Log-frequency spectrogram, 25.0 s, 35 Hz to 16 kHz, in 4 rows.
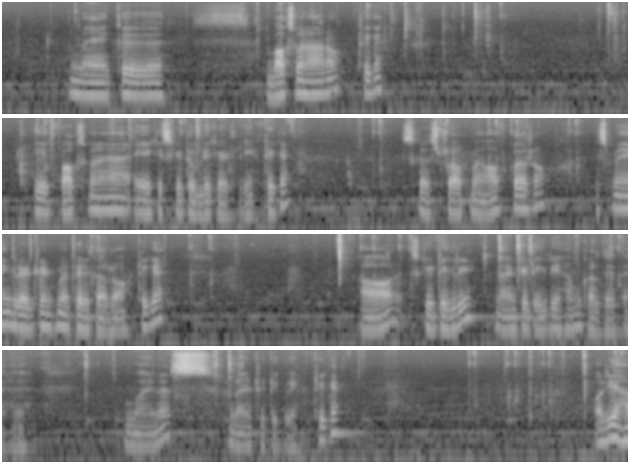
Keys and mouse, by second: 2.6 l, 4.1 ctrl+z, 4.5 m, 6.2 v, 7.6 alt+click, 17.4 9, 17.7 Return, 17.7 0, 20.3 Home, 20.8 -, 21.1 Return.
